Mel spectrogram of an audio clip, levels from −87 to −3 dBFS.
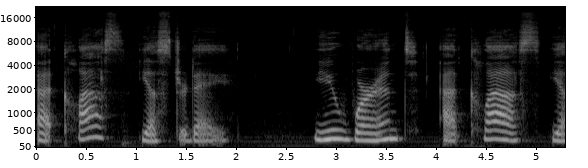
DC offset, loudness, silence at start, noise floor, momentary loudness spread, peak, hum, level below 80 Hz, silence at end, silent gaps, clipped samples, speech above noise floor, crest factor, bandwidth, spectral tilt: under 0.1%; -39 LUFS; 0 s; -71 dBFS; 10 LU; -22 dBFS; none; -78 dBFS; 0 s; none; under 0.1%; 33 dB; 18 dB; 20 kHz; -4 dB/octave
